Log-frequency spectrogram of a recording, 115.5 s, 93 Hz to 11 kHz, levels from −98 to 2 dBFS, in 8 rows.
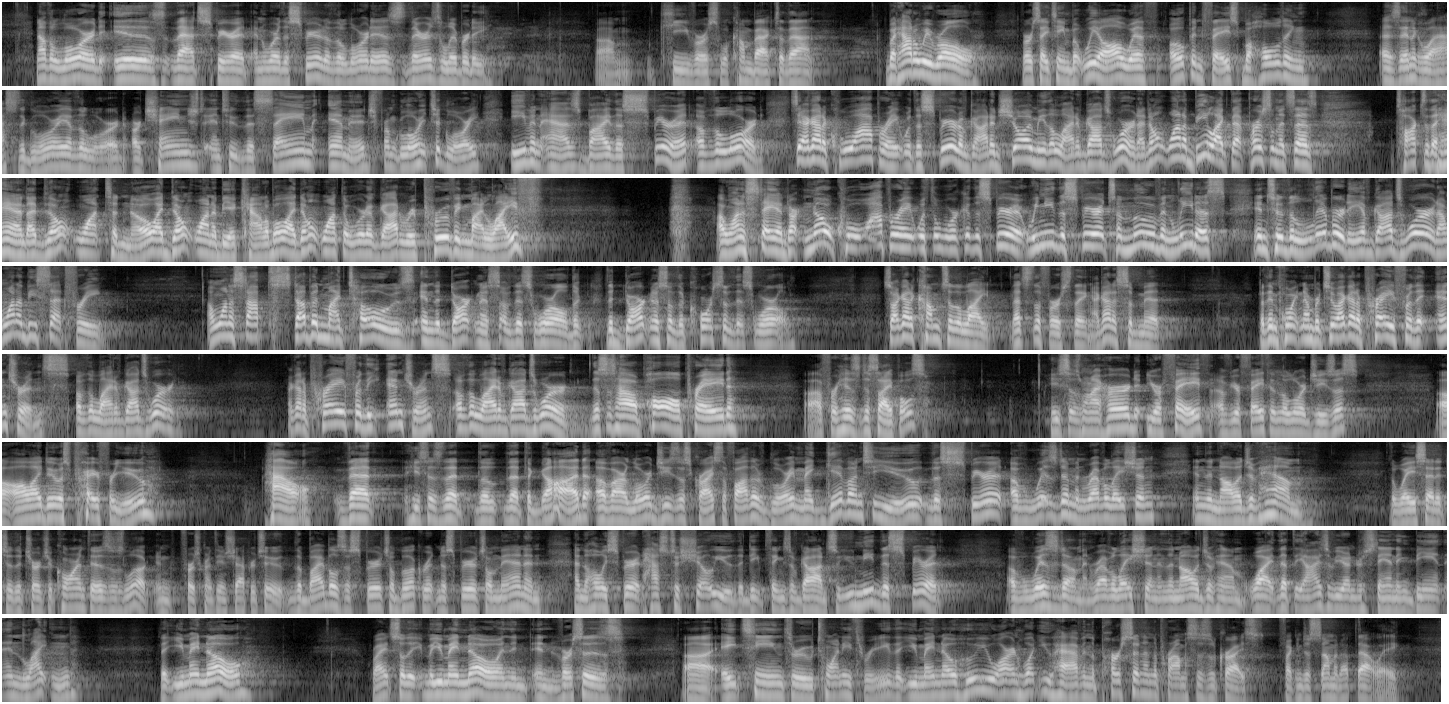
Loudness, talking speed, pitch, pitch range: -22 LUFS, 205 wpm, 145 Hz, 130-170 Hz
